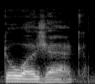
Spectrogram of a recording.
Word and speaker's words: Dowagiac: Schaller first met with families at the Armory in Dowagiac, Michigan, pronounced Dowagiac, from the Potawatomi language,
